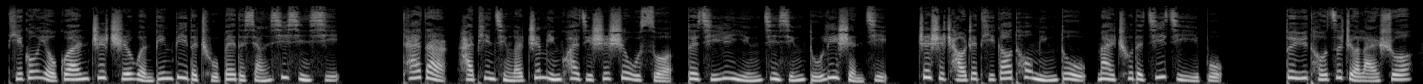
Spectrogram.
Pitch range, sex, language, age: 195-275 Hz, female, English, 20-39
